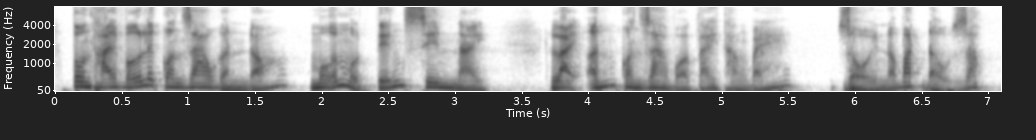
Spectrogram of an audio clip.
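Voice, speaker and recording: A man tells a gruesome horror tale in a mid-pitched, lively voice. His pitch rises and falls freely as he builds dread in a steady audiobook reading. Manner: lively, expressive storytelling. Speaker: narrator. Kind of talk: dramatic horror audiobook narration.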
